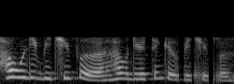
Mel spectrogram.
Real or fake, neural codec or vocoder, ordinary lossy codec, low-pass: real; none; none; 3.6 kHz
